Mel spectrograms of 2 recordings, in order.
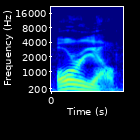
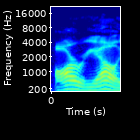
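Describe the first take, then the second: First: The name begins with an 'or' sound. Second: The name begins with an 'air' sound. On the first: The name is spelled with A U. "pronouncing it, it's Oriel" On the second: The name is spelled with A and no U. "not Ariel. You're not pronouncing it in A"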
